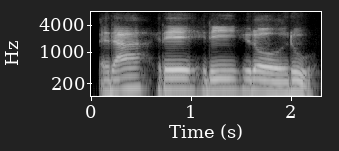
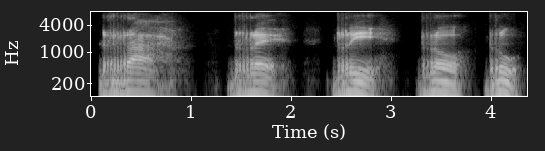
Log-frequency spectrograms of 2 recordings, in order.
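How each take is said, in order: First: The R is a soft, light single tap. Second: The R is a hard, strong rolled trill. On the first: "soft R" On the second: "And hard, strong one"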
